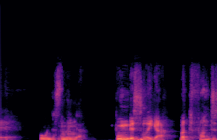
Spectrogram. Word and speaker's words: Bundesliga: Bundesliga.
